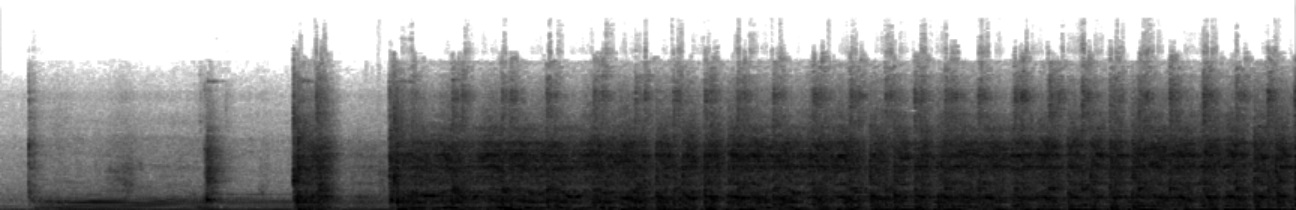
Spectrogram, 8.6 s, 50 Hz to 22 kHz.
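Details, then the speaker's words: LS-swapped Chrysler Conquest on first startup cranking in neutral, starter suspected junk: the starter grinds the V8 over while a rapid tick-tick clatter runs with the cranking. Something is suspected hitting inside the bellhousing, or it may be the starter. "What was that weird tick tick tick tick tick? I don't know. It sounded almost mechanical like the starter. Either that or something's hitting inside your bell housing."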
